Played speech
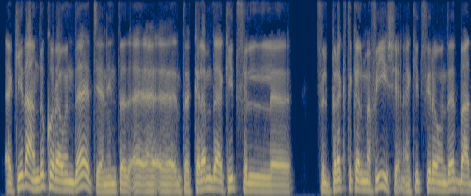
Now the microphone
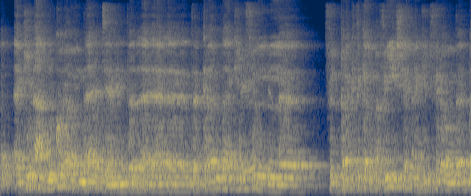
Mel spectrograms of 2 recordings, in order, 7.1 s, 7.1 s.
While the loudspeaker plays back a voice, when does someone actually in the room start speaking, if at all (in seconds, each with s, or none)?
3.6 s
